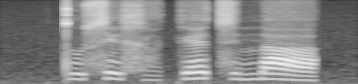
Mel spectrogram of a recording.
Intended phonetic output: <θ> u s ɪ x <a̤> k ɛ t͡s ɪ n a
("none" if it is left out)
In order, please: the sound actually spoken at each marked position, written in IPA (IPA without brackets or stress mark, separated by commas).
t̪, a̤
